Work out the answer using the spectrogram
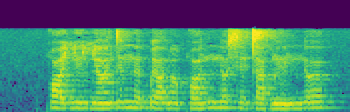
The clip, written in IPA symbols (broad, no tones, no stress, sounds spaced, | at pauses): qʷ e ʎ ẽ ʎ ã d ɛ ŋ ɛ ɓ ɛ lˠ ɛ̃ qʷ œ nː œ s e t a ɓ ẽ nː œ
